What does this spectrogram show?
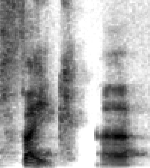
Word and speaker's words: PHEIC: A PHEIC, which is pronounced fake, Andrew.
